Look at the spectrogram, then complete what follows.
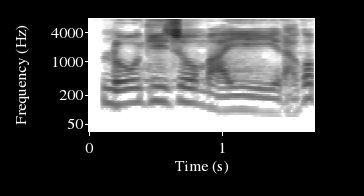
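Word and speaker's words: λογίζομαι: 이 여길지어다는 헬라어 발음으로 로기조마이라고 발음하는데, 이 표현을 좀 더 한번 깊이 생각해 보겠습니다.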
